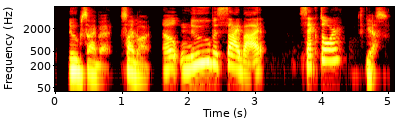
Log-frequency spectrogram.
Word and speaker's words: Noob Saibot: How do you pronounce his name? Noob Saibot.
